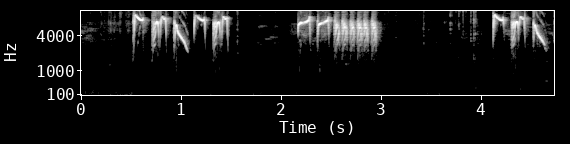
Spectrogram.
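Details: Cinereous tit, a young bird, in full song used to draw other birds into singing: clusters of piercing whistled downslurs, a sustained buzzy trill around mid-clip, then whistles again. Low background rumble.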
